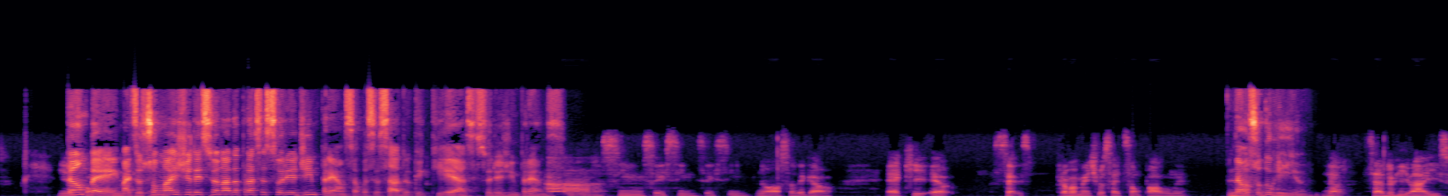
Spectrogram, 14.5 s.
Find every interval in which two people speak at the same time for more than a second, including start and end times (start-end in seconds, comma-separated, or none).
0.6-1.9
